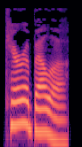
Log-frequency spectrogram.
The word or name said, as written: carabella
